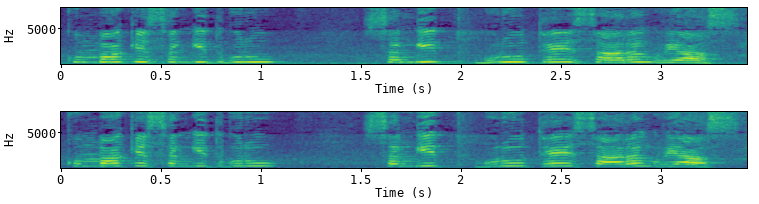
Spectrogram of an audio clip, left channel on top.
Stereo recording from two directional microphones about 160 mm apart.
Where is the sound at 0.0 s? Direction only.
20° right (ahead or behind).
